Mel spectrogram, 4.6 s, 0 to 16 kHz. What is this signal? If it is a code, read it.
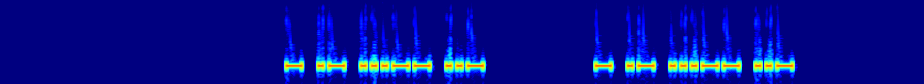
Morse code, heard as a keyed tone, about 46 wpm, 700 Hz. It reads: TA3U TA3U
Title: DXCC-100 Call Signs - 4 Characters - Repeated 2x - 45wpm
